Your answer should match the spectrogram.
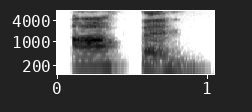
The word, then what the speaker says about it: often: no se pronuncia often esa t no suena Eso significa Con qué frecuencia esa pregunta así How How often how often es como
